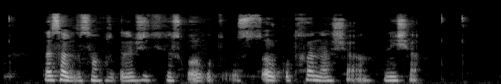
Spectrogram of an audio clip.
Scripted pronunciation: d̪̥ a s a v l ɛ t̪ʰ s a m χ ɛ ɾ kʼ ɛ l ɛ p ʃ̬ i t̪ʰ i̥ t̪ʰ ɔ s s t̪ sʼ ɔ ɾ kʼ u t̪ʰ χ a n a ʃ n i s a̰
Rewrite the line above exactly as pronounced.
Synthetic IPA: d̪̥ a s a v l ɛ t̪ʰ s a m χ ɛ ɾ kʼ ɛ l ɛ p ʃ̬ i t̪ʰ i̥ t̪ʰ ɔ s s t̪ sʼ ɔ ɾ kʼ u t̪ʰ χ a n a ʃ n i ʃ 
